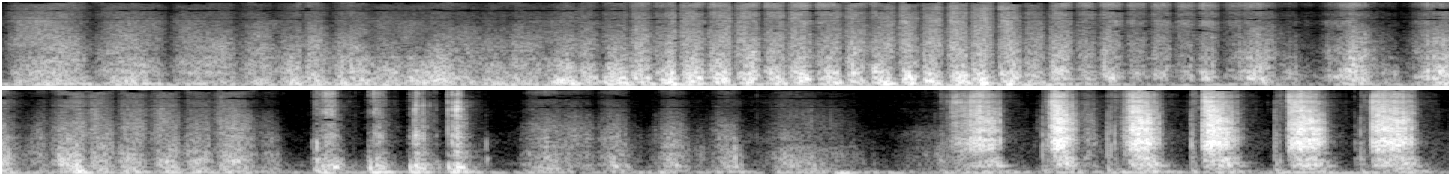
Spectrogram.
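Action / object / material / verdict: scrape / wall-to-wall carpet, fabric pile / carpet fibre / none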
